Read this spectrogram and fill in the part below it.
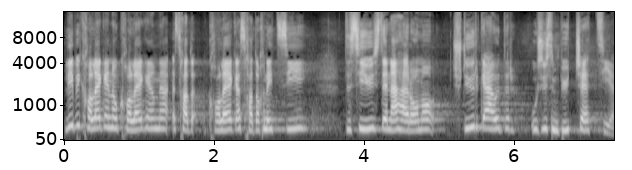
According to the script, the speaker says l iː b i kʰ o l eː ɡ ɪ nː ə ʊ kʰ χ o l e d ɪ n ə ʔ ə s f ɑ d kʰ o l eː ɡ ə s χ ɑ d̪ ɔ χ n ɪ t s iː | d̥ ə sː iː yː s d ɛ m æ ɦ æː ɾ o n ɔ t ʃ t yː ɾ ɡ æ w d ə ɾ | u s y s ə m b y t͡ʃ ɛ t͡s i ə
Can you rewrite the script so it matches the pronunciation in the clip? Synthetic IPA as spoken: l iː b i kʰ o l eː ɡ ɪ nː ə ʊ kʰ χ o l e ɡ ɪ n ə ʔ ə s χ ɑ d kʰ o l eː ɡ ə s χ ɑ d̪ ɔ χ n ɪ t s iː | d̥ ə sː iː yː s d ɛ n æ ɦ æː ɾ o n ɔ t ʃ t yː ɾ ɡ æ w d ə ɾ | u s y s ə m b y t͡ʃ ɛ t͡s i ə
